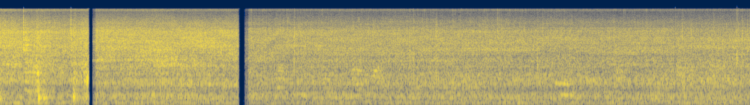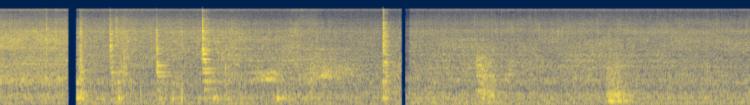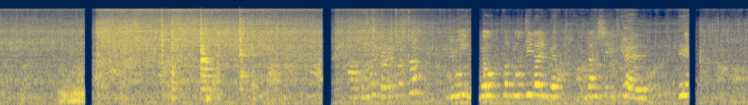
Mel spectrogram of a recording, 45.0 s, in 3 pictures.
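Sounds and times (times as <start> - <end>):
food sizzling in oil: 0.0 - 44.9
metal spoon scraping a pot: 16.6 - 19.7.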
